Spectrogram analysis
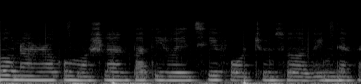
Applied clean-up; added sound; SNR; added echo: none; Crackle; 5 dB; reverberation time 0.2 s.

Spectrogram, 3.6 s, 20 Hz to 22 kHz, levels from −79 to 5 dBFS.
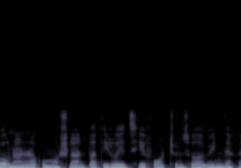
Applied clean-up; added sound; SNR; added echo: none; none; none; none.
